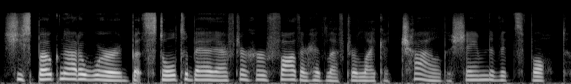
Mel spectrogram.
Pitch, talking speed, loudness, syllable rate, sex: 200 Hz, 230 wpm, -19 LUFS, 5.1 syllables/s, female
